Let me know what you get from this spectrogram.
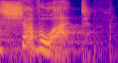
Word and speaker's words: Shavuot: And then it was also known as Shavuot. Everybody say Shavuot. And this is spelt S, this is a Hebrew word, S-H-A-V-U-O-T.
